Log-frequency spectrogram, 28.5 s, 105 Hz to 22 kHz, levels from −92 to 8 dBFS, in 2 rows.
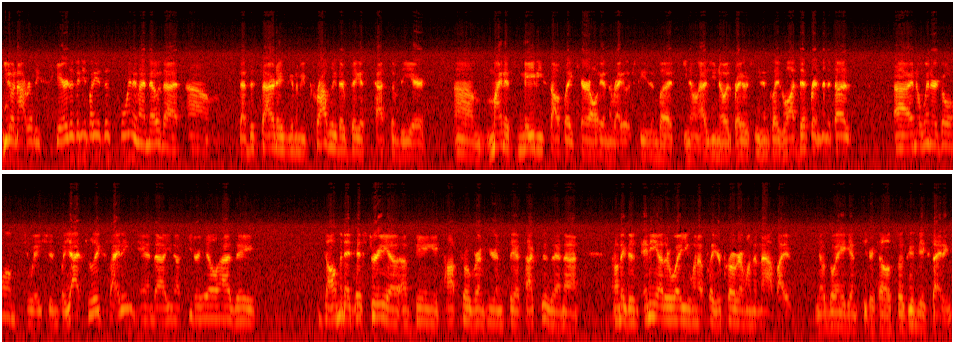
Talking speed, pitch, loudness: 250 wpm, 110 Hz, -31 LUFS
